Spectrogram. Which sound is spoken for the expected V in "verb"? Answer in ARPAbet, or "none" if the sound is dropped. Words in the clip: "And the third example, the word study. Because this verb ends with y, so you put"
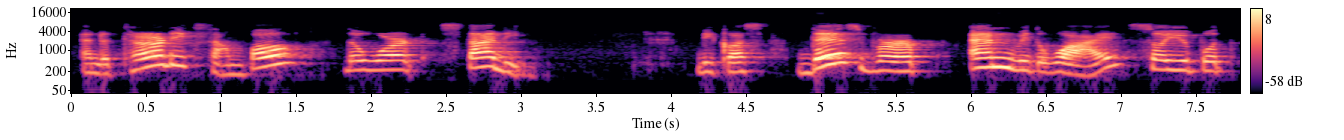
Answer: V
